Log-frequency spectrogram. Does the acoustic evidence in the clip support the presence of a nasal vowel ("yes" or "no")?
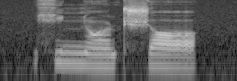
yes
